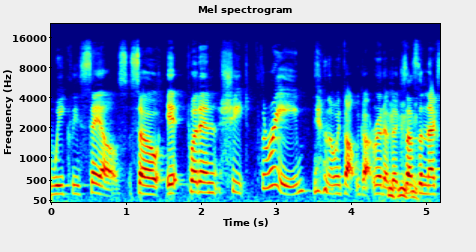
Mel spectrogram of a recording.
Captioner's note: laugh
